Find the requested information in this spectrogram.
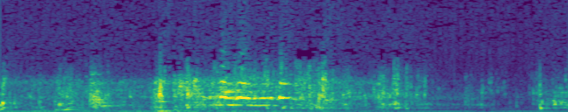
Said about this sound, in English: Helps a lot having pump in the house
